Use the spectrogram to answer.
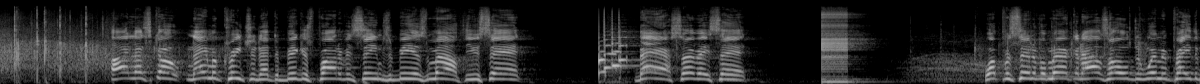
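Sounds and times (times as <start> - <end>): game show buzzer: 6.0 - 6.4, 8.2 - 8.9.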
